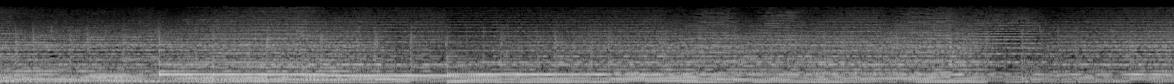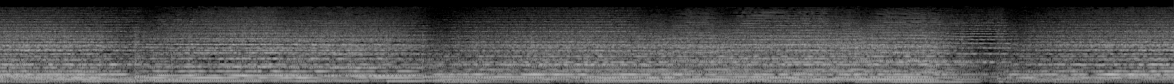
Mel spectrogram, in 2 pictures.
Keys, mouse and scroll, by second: 1.0 click, 1.4 a, 2.2 click, 2.7 a, 3.3 click, 3.7 a, 4.6 click, 5.0 a, 5.5-5.8 scroll up 2, 5.8-7.8 scroll down 1, 9.5 ctrl+r, 12.7 s, 16.9 3, 17.1-17.5 scroll up 1, 17.5 click, 18.6 ctrl+KP_Add, 18.8 ctrl+KP_Add, 19.9 shift+click, 21.4 shift+click, 21.9-22.2 shift+scroll down 1, 22.2-23.4 middle drag.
